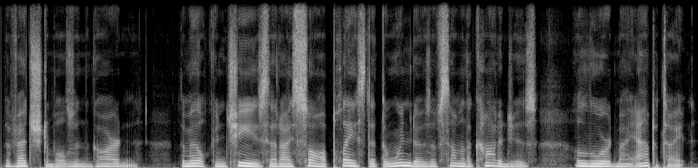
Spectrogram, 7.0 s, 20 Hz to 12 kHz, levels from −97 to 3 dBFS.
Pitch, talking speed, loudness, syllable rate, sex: 170 Hz, 205 wpm, -16 LUFS, 6.2 syllables/s, female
